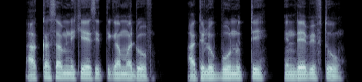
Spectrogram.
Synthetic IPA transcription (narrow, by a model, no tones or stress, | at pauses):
ʔɐkːɐsɐbnɪke̞ːsɪt̪ːɪɡɐmːɐd̪uːf | ʔɐt̪ɪlʊbːuːnʊt̪ːɪ | hɪnd̪e̞ːbɪft̪ʊ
